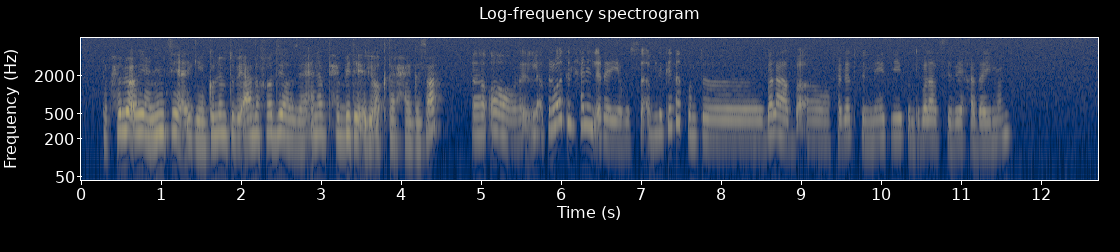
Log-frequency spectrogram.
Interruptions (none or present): none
